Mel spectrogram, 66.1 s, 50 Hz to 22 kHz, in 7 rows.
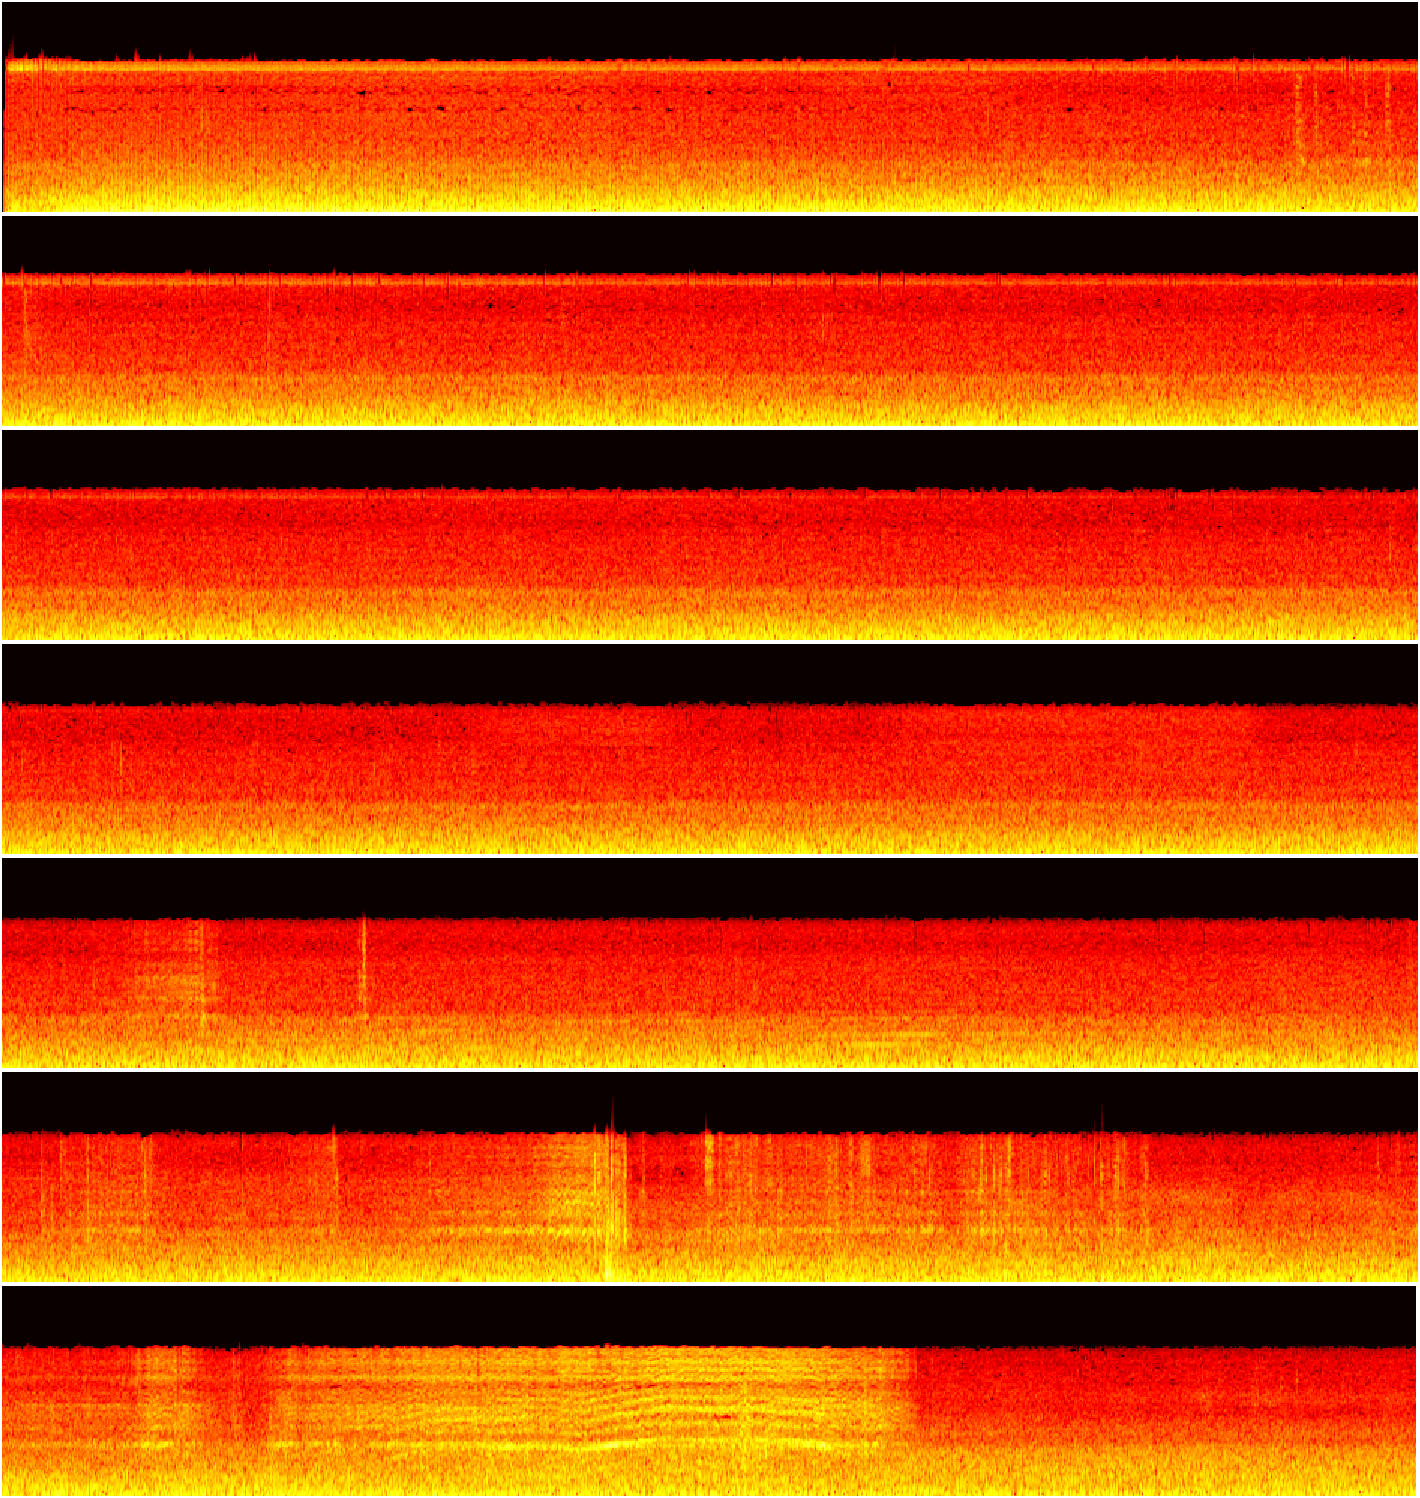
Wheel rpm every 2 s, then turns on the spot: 0, 0, 0, 0, 0, 0, 0, 0, 0, 0, 0, 0, 0, 0, 0, 0, 0, 0, 0, 10, 0, 0, 0, 0, 10, 40, 30, 20, 30, 80, 140, 30, 0.
52-56 62-64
